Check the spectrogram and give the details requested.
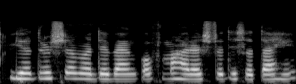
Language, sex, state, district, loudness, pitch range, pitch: Marathi, female, Maharashtra, Pune, -17 LUFS, 235-260 Hz, 245 Hz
